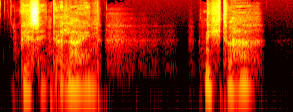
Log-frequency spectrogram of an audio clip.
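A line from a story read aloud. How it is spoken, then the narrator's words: Quiet question. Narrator (German): fragte Narzissa leise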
